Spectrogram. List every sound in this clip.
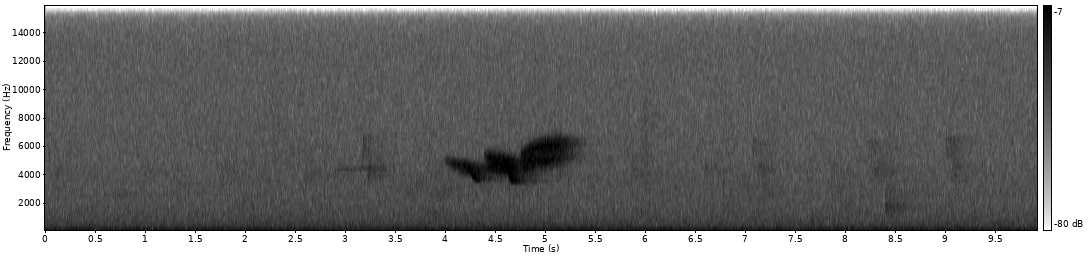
Least Flycatcher, Black-throated Blue Warbler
